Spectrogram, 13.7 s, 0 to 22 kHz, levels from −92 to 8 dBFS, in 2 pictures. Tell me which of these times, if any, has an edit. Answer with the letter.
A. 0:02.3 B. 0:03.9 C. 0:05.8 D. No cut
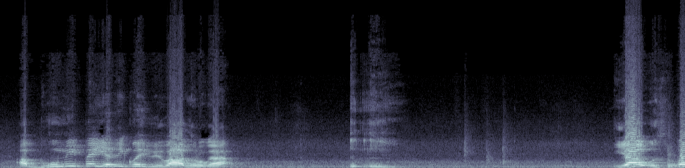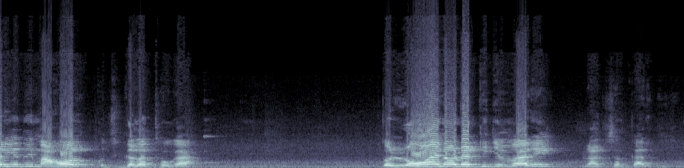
D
